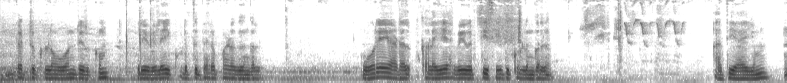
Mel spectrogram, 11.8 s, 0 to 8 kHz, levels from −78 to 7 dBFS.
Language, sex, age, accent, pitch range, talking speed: Tamil, male, 30-49, native, 105-120 Hz, 60 wpm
